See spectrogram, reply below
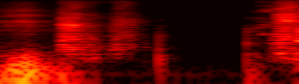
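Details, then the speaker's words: Cat gives a run of harsh, noisy, forceful coughs, a brief pause, then another burst; a coughing fit likened to an old man hawking up a lung. "That's just the sound of my cat. Coughing fit. >> We'll find out. It sounds like an old man hawking up a lung."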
